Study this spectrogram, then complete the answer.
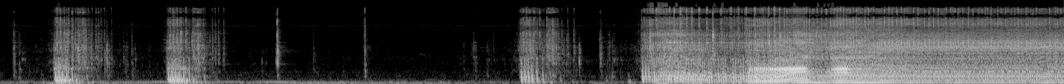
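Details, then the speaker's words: Husqvarna string trimmer after freeing a sticking trigger and adjusting the carburetor: short blips, then a steady high two-stroke buzz holding revs cleanly with the string whistling; running properly. "Should have a good idle now. All right, so you could hear how those RPMs are way up there now."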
